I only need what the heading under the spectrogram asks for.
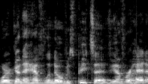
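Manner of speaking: imitated excited voice. Retelling a friend offering pizza: imitating Matthew. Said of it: "Perfect impression of you".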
